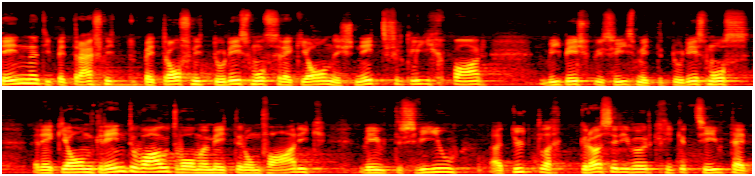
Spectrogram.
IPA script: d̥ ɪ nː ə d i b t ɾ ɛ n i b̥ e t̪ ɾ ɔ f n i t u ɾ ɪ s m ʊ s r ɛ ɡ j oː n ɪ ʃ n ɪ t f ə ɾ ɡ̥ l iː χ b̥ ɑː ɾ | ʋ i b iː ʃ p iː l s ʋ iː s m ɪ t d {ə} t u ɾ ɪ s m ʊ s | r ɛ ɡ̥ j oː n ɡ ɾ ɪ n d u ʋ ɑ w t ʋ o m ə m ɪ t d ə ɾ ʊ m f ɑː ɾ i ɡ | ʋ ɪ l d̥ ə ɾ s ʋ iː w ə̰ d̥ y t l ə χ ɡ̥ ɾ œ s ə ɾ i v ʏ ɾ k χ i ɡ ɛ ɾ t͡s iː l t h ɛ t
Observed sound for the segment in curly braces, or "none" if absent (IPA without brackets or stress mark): ə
